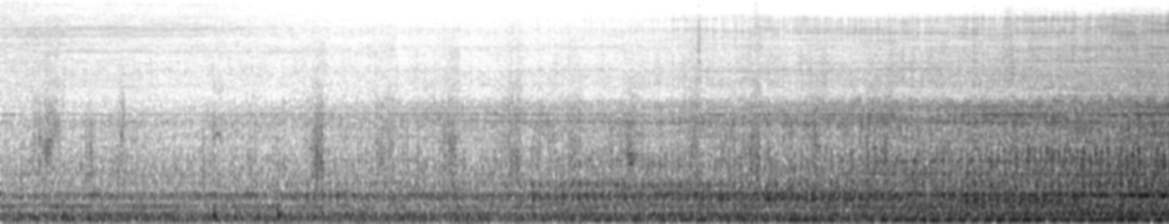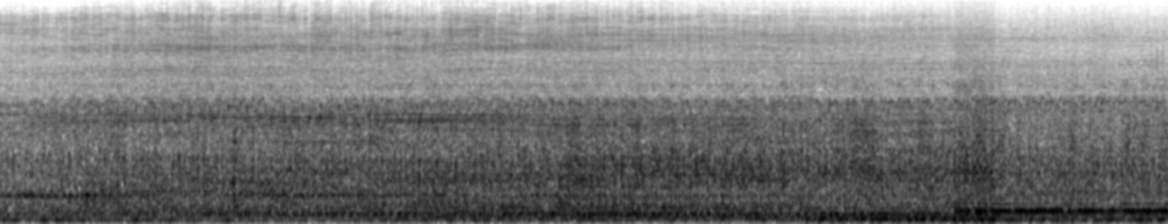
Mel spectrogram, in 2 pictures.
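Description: Scania coach's rear-mounted diesel engine idling steadily, growing louder as the rear of the bus is approached; footsteps crunch in snow early on, and a steadier higher hum joins near the end.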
